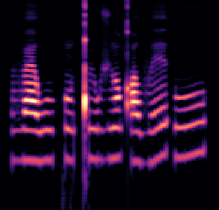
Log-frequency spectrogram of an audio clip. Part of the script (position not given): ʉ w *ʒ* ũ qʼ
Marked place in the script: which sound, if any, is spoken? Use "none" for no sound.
ʒ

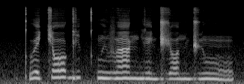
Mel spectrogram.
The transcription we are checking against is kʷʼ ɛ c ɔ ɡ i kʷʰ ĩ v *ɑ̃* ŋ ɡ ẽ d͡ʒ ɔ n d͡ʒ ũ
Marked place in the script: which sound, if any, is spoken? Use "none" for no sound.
ã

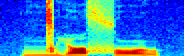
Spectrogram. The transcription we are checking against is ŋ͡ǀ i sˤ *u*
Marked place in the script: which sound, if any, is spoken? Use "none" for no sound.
o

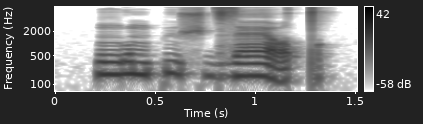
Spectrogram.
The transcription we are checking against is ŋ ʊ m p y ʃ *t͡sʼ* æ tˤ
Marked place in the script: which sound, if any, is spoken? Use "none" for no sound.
d͡z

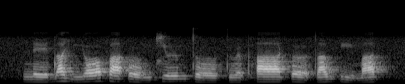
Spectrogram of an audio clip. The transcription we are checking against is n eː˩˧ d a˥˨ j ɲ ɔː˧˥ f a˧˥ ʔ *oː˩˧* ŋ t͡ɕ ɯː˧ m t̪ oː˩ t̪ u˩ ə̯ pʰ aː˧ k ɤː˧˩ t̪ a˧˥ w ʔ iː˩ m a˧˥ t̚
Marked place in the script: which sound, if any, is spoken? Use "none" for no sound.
oː˩˧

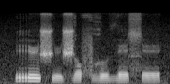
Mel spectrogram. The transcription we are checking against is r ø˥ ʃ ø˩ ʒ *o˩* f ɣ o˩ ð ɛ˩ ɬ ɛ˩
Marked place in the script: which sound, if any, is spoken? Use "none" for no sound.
ɔ˩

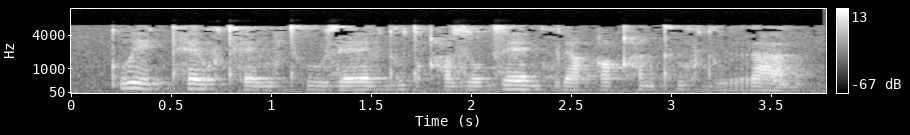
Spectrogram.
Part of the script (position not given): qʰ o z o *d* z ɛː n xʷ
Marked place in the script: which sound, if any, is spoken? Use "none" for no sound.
ɡ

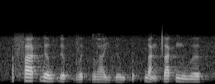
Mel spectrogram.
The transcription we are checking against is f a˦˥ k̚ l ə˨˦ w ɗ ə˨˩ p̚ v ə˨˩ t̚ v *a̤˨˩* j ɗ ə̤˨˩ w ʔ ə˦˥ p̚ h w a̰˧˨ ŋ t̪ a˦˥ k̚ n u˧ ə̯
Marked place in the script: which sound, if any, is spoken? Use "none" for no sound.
a̤˨˩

